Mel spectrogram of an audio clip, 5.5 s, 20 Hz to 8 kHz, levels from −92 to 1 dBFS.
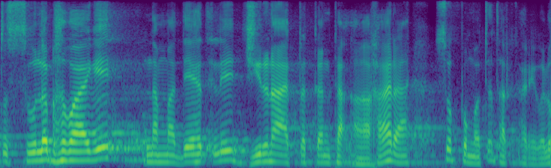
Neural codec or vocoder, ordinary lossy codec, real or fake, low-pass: codec, 16 kHz, 2 kbps, X-Codec, HuBERT features, trained on balanced general audio; none; fake; none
